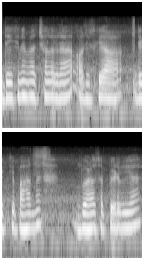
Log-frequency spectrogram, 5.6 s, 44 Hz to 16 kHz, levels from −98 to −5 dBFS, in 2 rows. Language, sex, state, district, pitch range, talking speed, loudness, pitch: Hindi, female, Uttar Pradesh, Jyotiba Phule Nagar, 175-195 Hz, 170 wpm, -17 LUFS, 185 Hz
